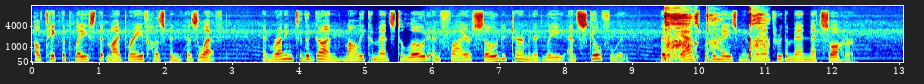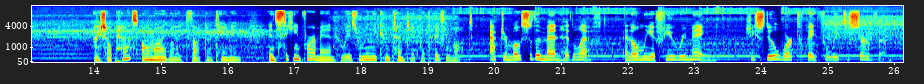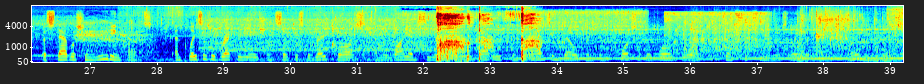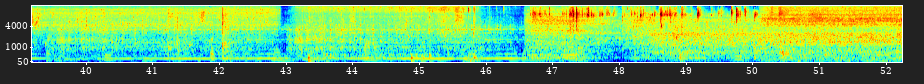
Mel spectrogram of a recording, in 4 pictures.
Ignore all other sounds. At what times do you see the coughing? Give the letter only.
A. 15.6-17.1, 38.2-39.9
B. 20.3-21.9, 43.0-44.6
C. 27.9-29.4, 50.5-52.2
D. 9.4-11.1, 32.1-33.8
D.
